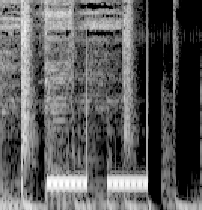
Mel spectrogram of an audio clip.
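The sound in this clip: A telephone rings unanswered, giving two long, steady ring bursts in a row, each cut off before a short gap, mixed with other brief sounds in between.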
